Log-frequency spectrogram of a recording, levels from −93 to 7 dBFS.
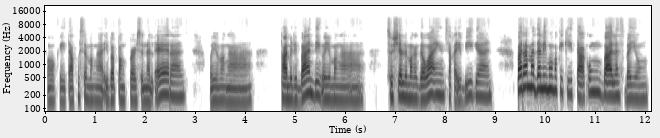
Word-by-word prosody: okey 145 0 -11
tapos 150 +4 -3
sa - - -5
mga 155 -1 -8 0.2
iba 160 +2 -2
pang 160 -1 -4
personal 150 -2 -4
errands 190 0 -1 0.5
o 145 - -4
'yong 155 0 -7
mga 145 -1 -4 1.0
family 165 -1 +3
bonding 205 -1 +3
o - - -1
'yong 170 -1 -6
mga 160 -1 -6 0.9
sosyal 190 +1 +1
na 185 - -3
mga 170 -1 -6
gawain 205 +3 +1
sa 175 - -6
kaibigan 190 +4 -5 0.6
para 280 +3 +10
madali 285 -1 +5
mo 275 - +5
makikita 220 -6 -2
kung 235 +1 -2 0.2
balance 195 -1 +6
ba 170 - -1
'yong 170 0 -9
185 Hz, 150 wpm, -23 LUFS, 160-205 Hz, 1.0 s, para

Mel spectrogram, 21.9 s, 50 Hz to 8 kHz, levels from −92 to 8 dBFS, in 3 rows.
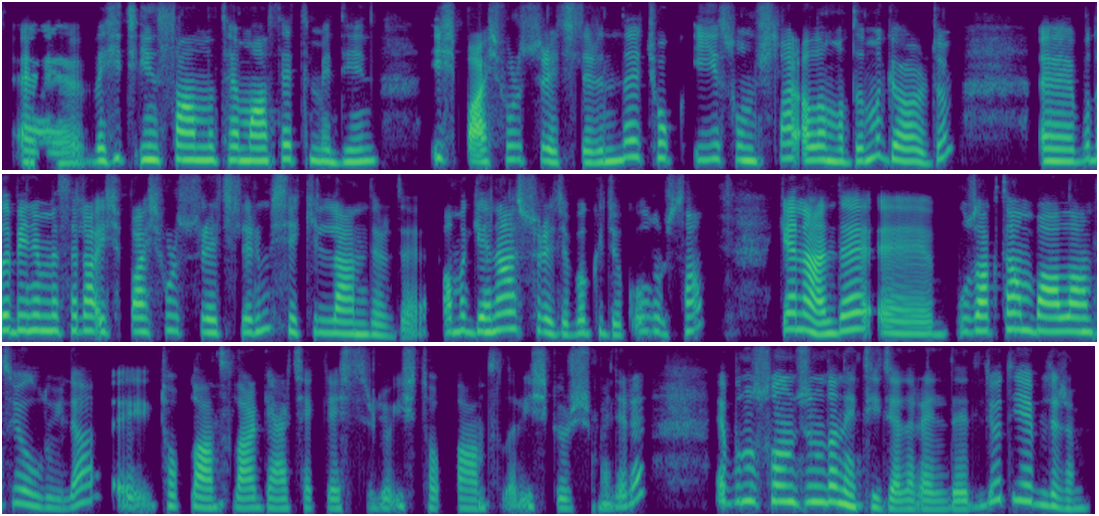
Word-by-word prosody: eee, 185 -2 -1
ve 220 - +4
hiç 265 -1 -5
insanla 235 -1 +5
temas 225 +1 +4
etmediğin 215 -3 0 0.4
iş 270 -4 -4
başvuru 240 +3 +3
süreçlerinde, 210 +5 0
çok 265 -1 -3
iyi 240 +1 -3
sonuçlar 235 +2 0
alamadığımı 230 +3 +2
gördüm. 215 -7 +1 0.6
Eee, 215 -1 +4
bu 245 +2 -5
da 265 -1 +3
benim 260 0 +3
mesela 255 0 +2
iş 230 +1 -5
başvuru 245 +2 0
süreçlerimi 230 +4 -3
şekillendirdi 205 - -1 0.2
ama 255 +2 0
genel 250 +5 +4
sürece 215 -7 -3
bakacak 205 -4 -6
olursam, 250 - -5 0.5
genelde, 265 -1 +5
eee, 105 -2 -1
uzaktan 255 +2 +3
bağlantı 245 -1 +5
yoluyla, 200 - -4 0.2
eee, 210 - -8
toplantılar 175 -4 -1
gerçekleştiriliyor; 165 -1 -8
iş 200 -1 -8
toplantıları, 165 -1 -8
iş 190 - -7
görüşmeleri 165 - -7 0.5
ve 265 - -3
bunun 285 +1 0
sonucunda 275 -1 +2
neticeler 175 - 0
elde 145 0 -3
ediliyor 255 - -5
diyebilirim. 215 - -2
225 Hz, 130 wpm, -24 LUFS, 195-255 Hz, 0.6 s, insanla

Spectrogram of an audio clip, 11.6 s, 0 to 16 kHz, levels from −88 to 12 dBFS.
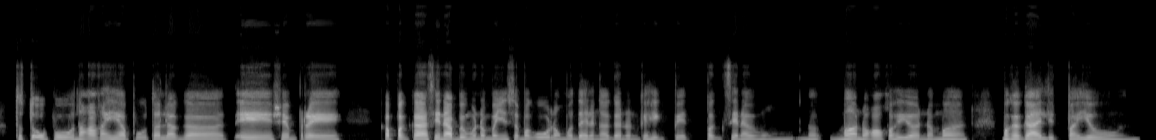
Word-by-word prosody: Totoo 255 0 -1
po, 235 - -4 0.2
nakakahiya 250 -5 +1
po 200 - -13
talaga. 210 +1 -2 0.5
Eh, 200 -2 +7
siyempre 200 -5 +3 0.4
kapagka 220 -2 +5
sinabi 205 -2 +5
mo 205 0 -4
naman 195 0 -2
'yun 200 - -8
sa 200 - -5
magulang 195 +3 -4
mo 210 -3 -9
dahil 185 0 -1
nga 185 - -3
gano'n 185 -1 -6
ka-higpit, 195 -2 -6 0.2
'pag 190 -1 -6
sinabi 190 -2 -3
mong 185 0 -14 0.3
na, 210 - -8 0.2
"ma 220 +6 +2
nakakahiya 190 -3 -1
naman" 195 +3 -5 0.3
magagalit 190 -5 +3
pa 185 -1 -2
'yun, 190 -2 -6
200 Hz, 150 wpm, -25 LUFS, 190-215 Hz, 0.5 s, Eh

